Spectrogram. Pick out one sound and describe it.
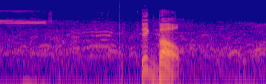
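Football players collide and thud to the ground in a tackle.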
